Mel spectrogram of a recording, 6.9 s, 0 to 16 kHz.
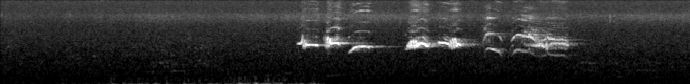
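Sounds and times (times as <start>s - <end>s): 
blackbird singing: 3.0s - 5.8s.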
